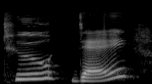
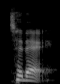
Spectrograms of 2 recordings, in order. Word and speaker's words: today: We have two syllables, today, but the first syllable is pronounced as a t, today, t. So repeat after me, because native speakers do not say today. Today I'm going. Today I am. We don't say that because that's not the syllable stress pattern in English. The first sound is unstressed in this word. So it sounds like an unstressed today, da da, today, today.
